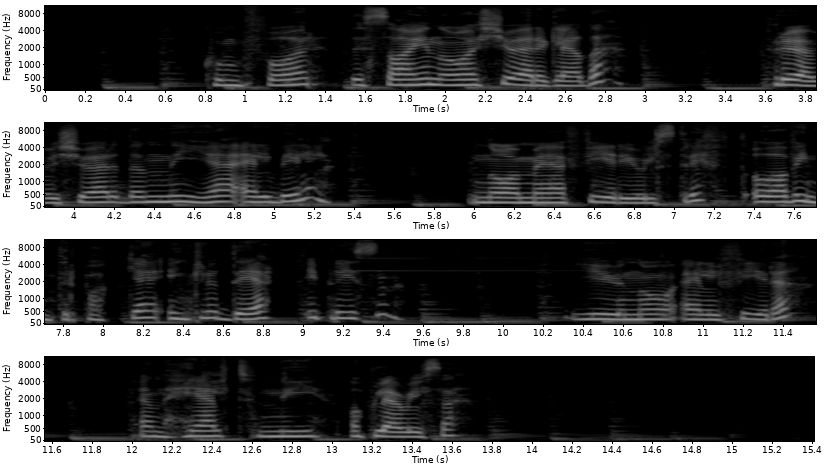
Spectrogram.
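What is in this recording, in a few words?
Norwegian advert, norwegian female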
